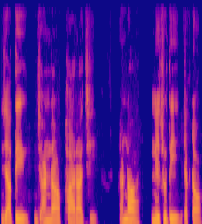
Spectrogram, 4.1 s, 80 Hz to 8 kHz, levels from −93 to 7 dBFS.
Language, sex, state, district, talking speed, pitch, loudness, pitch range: Bengali, male, West Bengal, Jalpaiguri, 120 wpm, 130 Hz, -20 LUFS, 130-145 Hz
